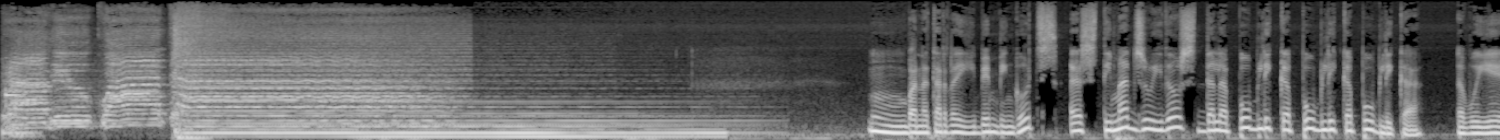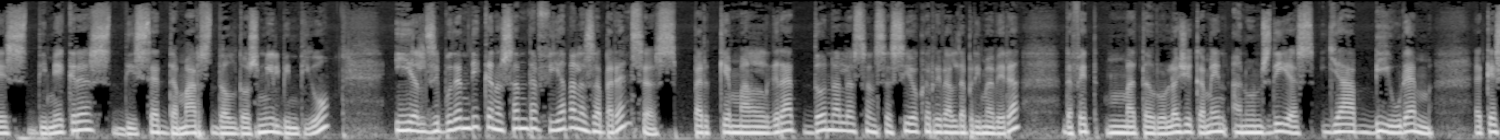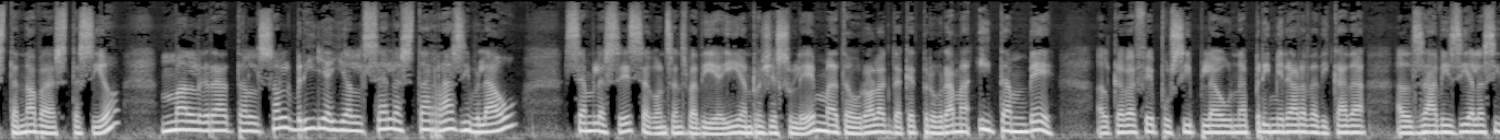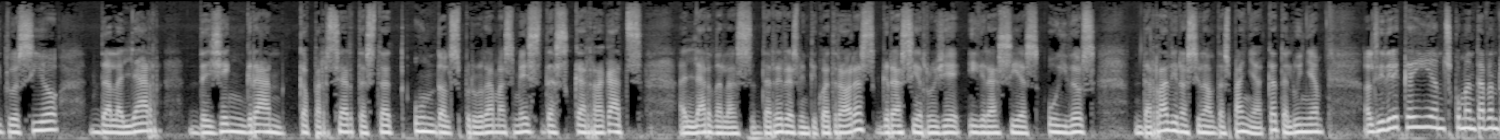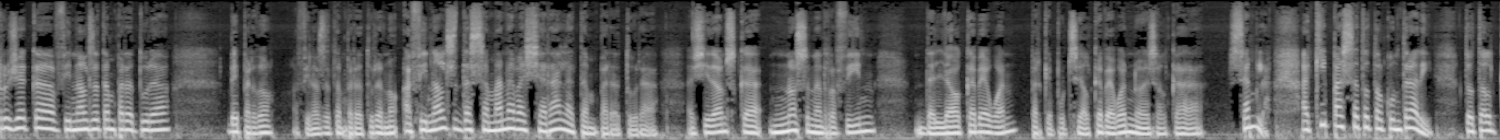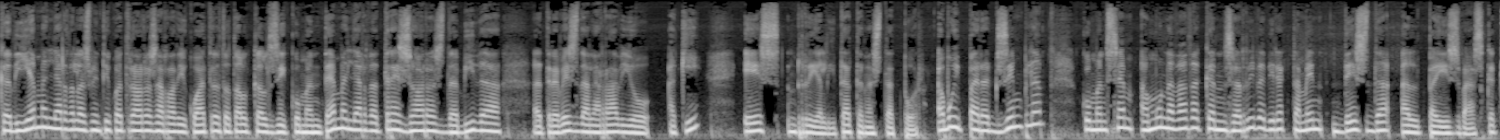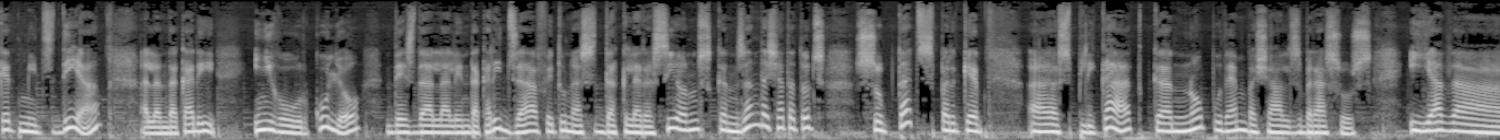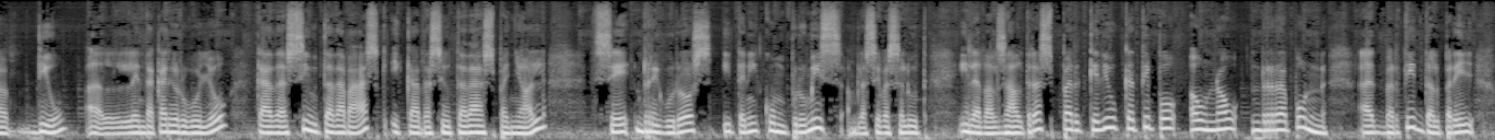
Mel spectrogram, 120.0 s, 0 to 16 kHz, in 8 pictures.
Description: El pasado 17 de Marzo la APVPBP participó en el programa "De boca a orella" de Radio 4
En primer lugar lugar el programa da voz a una trabajadora de estos nuevos modelos de negocio que han aparecido recientemente dentro del colectivo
